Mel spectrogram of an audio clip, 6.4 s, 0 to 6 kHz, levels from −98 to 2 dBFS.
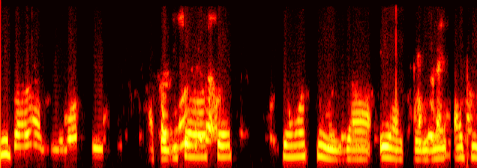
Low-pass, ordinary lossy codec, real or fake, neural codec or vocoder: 5.4 kHz; AAC, 48 kbps; real; none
